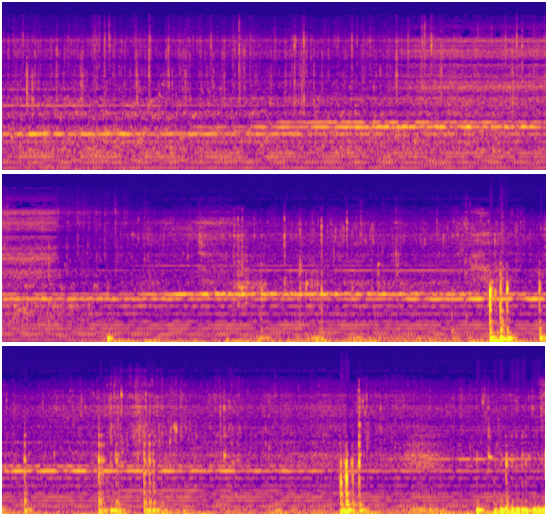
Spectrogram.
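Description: Soft background music throughout. About four and a half seconds in, the sound of the sea at the surface joins it: water sloshing around the camera with a low rumble, and a few louder splashes.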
